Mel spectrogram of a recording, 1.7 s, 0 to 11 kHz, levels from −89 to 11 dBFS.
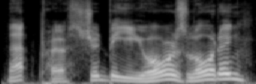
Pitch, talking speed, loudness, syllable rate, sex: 150 Hz, 210 wpm, -14 LUFS, 5.2 syllables/s, male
